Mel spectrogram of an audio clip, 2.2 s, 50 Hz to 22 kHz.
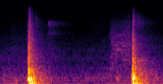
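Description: Two car doors shutting with solid thumps about a second and a half apart, on an armoured Audi Q5 hybrid SUV.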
